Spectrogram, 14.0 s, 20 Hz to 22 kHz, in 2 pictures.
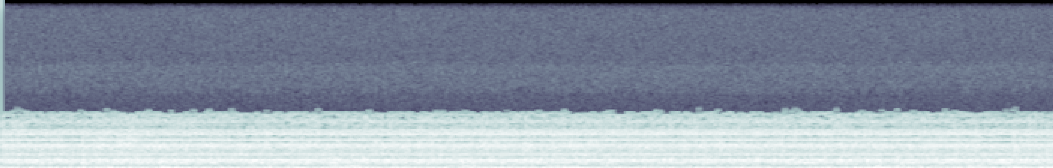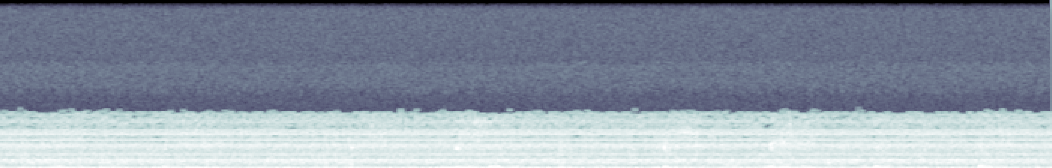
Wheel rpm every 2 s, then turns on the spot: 0, 0, 0, 0, 0, 0, 0.
none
